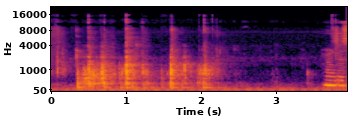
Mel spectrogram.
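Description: A small plastic cap twists and clicks off a bottle.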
